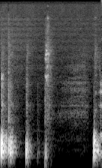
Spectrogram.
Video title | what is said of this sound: Building Arrows How to Glue Points in the BEST Way - Install Arrow Components the right way first | this one doesn't rattle either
